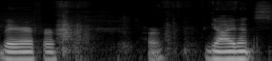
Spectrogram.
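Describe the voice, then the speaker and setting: A man talks very slowly at a medium pitch with a dark, mellow tone. The sound is dry and close, with no echo. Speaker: DIY car repair youtuber. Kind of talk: tutorial. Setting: outdoors. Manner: casual.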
